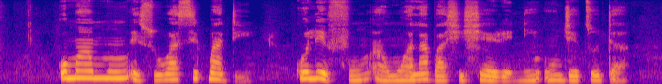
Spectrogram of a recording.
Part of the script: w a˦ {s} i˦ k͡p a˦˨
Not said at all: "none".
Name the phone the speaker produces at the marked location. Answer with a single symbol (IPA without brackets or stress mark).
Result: s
